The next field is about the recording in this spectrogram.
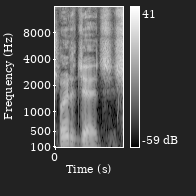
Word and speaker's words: Buttigieg: How do you pronounce Buttigieg. – It? – Buttigieg.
